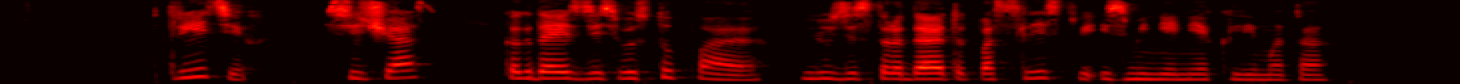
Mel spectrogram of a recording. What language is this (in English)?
Russian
